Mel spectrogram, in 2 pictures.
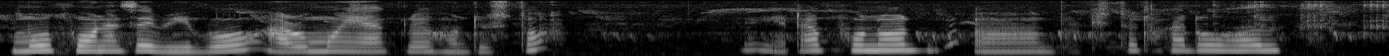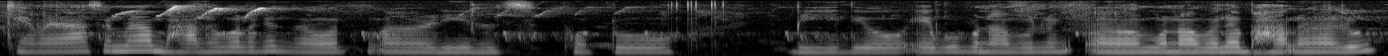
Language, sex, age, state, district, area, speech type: Assamese, female, 30-45, Assam, Tinsukia, urban, spontaneous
